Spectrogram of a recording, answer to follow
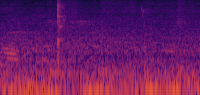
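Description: Outdoor background noise: a steady low rumble, with a brief voice at the very start and one sharp click about half a second in.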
